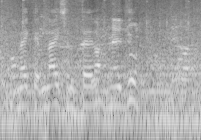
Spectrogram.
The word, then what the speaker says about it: Lahmacun: Lahmacun. How do you say it? Lahmacun? Lahmacun.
